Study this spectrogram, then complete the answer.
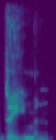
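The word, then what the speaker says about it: dæmon: stand the man um he he has the same word and um he he pronounces it demon and um it refers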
